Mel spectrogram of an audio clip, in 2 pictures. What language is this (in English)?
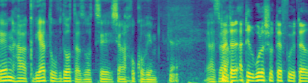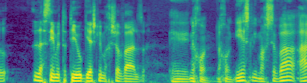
Hebrew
